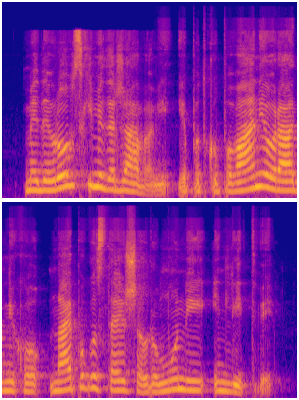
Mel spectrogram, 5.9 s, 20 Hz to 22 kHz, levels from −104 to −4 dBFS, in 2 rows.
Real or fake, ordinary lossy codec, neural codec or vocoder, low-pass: real; Opus, 16 kbps; none; 19.8 kHz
